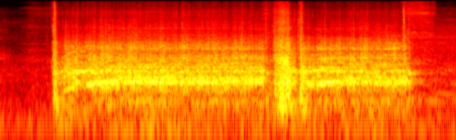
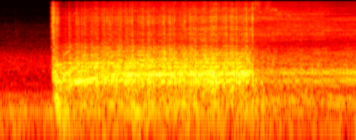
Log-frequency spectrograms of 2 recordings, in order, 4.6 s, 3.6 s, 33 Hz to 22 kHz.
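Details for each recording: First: 1937 Buick Special straight-eight, neglected for decades, given fuel by hand and cranked for about three and a half seconds with an even starter whirr that never fires. Possibly not enough fuel. Crank, no start. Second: 1937 Buick Special straight-eight that sat for decades, cranking without plugs before spark checks: steady starter whine with an even churning beat as the engine spins freely and blows air; the starter works normally.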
